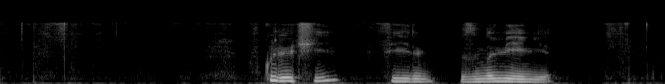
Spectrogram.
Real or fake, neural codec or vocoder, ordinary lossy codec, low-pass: fake; codec, 16 kHz, 4.8 kbps, FACodec; MP3, 48 kbps; 7.2 kHz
